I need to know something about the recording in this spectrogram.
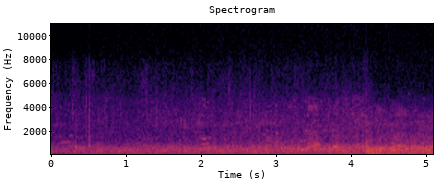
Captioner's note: crowd chattering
